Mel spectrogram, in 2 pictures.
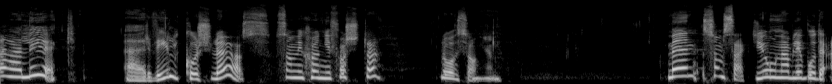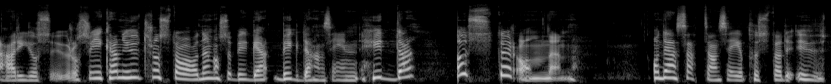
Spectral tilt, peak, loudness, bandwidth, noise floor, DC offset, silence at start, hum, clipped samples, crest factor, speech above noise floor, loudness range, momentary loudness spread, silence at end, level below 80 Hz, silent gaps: -3.5 dB/octave; -4 dBFS; -21 LUFS; 17 kHz; -65 dBFS; under 0.1%; 0 s; none; under 0.1%; 18 dB; 44 dB; 4 LU; 9 LU; 0.1 s; -74 dBFS; none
